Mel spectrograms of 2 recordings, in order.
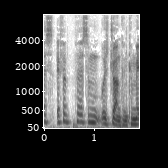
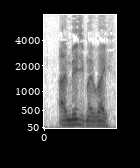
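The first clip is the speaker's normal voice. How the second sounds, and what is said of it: Drunk-sounding slurred voice. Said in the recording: “does a good impression of a drunk man confessing to murder”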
